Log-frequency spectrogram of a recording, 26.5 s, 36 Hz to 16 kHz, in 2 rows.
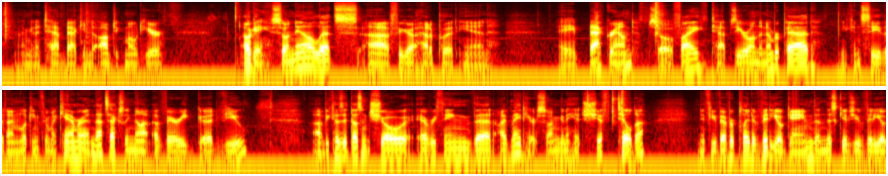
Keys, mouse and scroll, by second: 0.0 Tab, 3.8 scroll up 2, 4.2-4.5 scroll down 1, 9.8 KP_0, 13.4-13.9 scroll down 1, 22.4 shift+`.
